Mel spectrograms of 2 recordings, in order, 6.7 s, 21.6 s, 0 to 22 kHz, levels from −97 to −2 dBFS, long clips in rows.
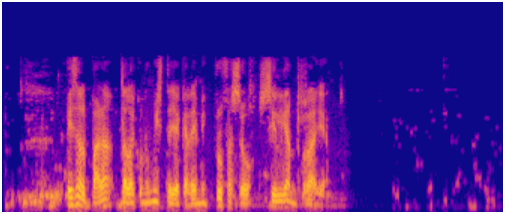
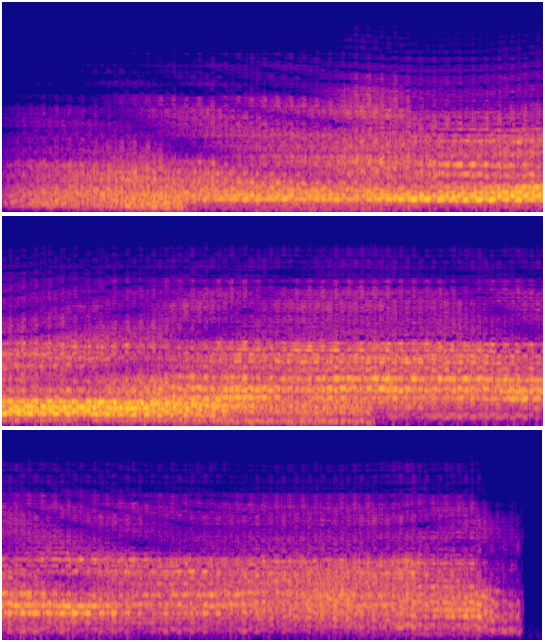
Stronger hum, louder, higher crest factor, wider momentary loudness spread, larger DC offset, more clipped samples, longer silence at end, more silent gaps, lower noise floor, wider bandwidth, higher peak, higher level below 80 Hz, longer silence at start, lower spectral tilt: neither; about the same, -18 LUFS vs -20 LUFS; about the same, 18 dB vs 16 dB; about the same, 12 LU vs 14 LU; neither; neither; first, 2.3 s vs 0.3 s; neither; first, -77 dBFS vs -45 dBFS; first, 7.8 kHz vs 6.6 kHz; about the same, -2 dBFS vs -2 dBFS; about the same, -56 dBFS vs -56 dBFS; about the same, 0.05 s vs 0.05 s; second, -6 dB/octave vs -8 dB/octave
